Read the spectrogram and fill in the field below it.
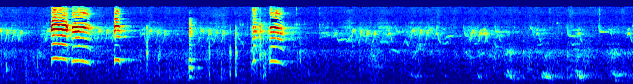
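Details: Presa Canario puppies, six weeks old, giving a few high, thin squealing whines with falling tails, clustered in two short bursts, then quieter scattered squeaks and soft rustling.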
